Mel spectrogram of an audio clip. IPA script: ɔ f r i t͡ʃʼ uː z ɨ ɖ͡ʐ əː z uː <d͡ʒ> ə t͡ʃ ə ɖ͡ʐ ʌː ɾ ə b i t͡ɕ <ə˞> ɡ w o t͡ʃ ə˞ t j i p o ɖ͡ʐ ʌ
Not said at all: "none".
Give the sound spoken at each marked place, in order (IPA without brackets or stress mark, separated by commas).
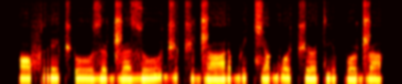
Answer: d͡ʒ, ʌ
